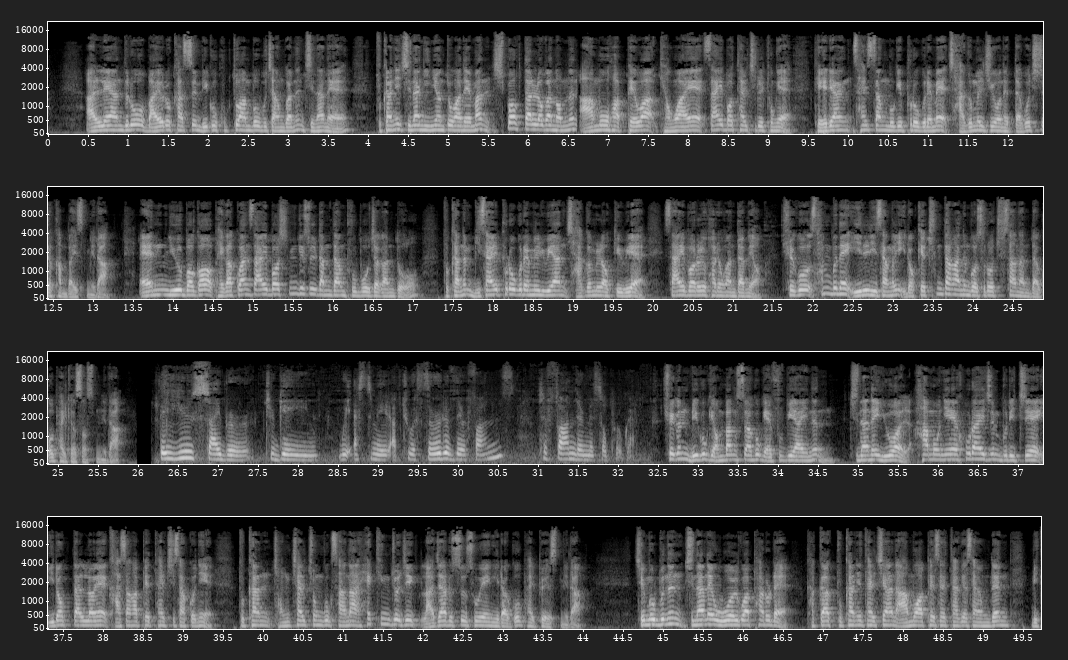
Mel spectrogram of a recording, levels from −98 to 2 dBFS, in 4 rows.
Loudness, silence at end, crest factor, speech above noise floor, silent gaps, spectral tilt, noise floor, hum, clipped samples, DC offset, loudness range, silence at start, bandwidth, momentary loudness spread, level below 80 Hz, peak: -26 LUFS; 0 s; 16 dB; 35 dB; 25.99-26.14 s; -5 dB/octave; -60 dBFS; none; under 0.1%; under 0.1%; 4 LU; 0.5 s; 15 kHz; 10 LU; -56 dBFS; -10 dBFS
